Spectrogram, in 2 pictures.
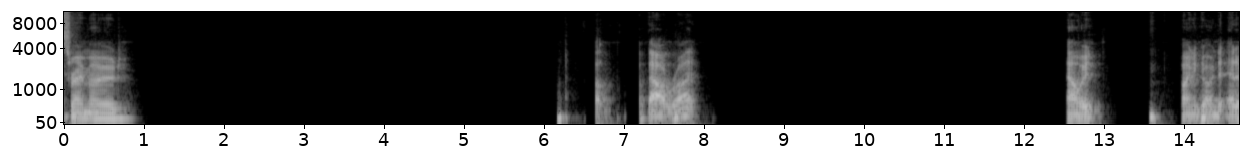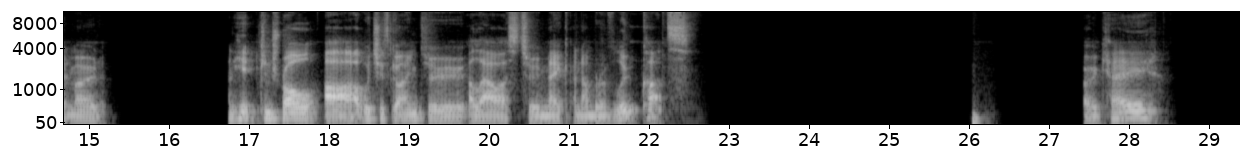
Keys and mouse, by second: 5.6 click, 6.5 Tab, 10.4-11.2 middle drag, 11.7 shift+middle click, 12.2-12.7 middle drag, 13.5 Tab, 15.9 ctrl+r, 26.1 Escape.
